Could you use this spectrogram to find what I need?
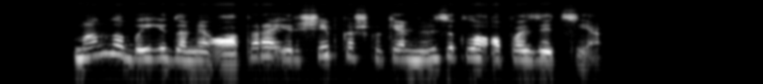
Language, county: Lithuanian, Vilnius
